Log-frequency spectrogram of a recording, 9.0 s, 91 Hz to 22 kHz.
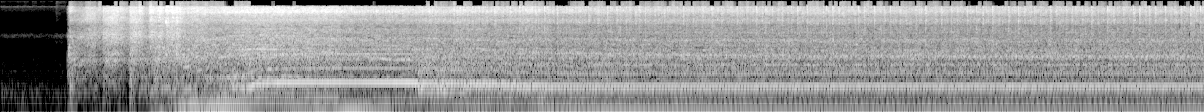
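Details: BMW Mini Cooper R53 with refitted supercharger: after startup a steady whirring wurr over the idle, constant for 12 months; cause was a collapsed oil tube from rocker cover to supercharger.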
